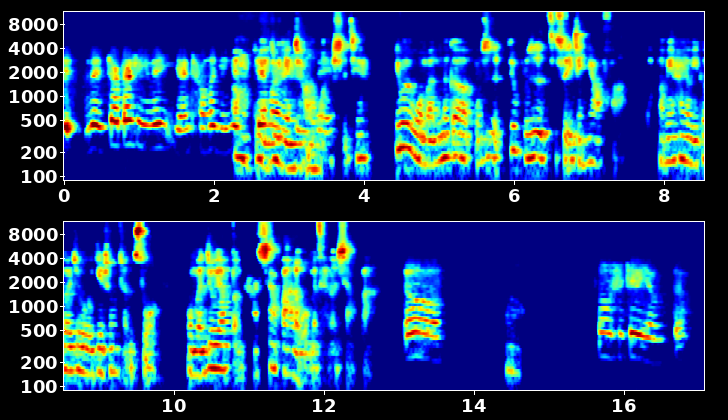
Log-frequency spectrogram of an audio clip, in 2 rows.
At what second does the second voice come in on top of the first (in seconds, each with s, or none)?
2.2 s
